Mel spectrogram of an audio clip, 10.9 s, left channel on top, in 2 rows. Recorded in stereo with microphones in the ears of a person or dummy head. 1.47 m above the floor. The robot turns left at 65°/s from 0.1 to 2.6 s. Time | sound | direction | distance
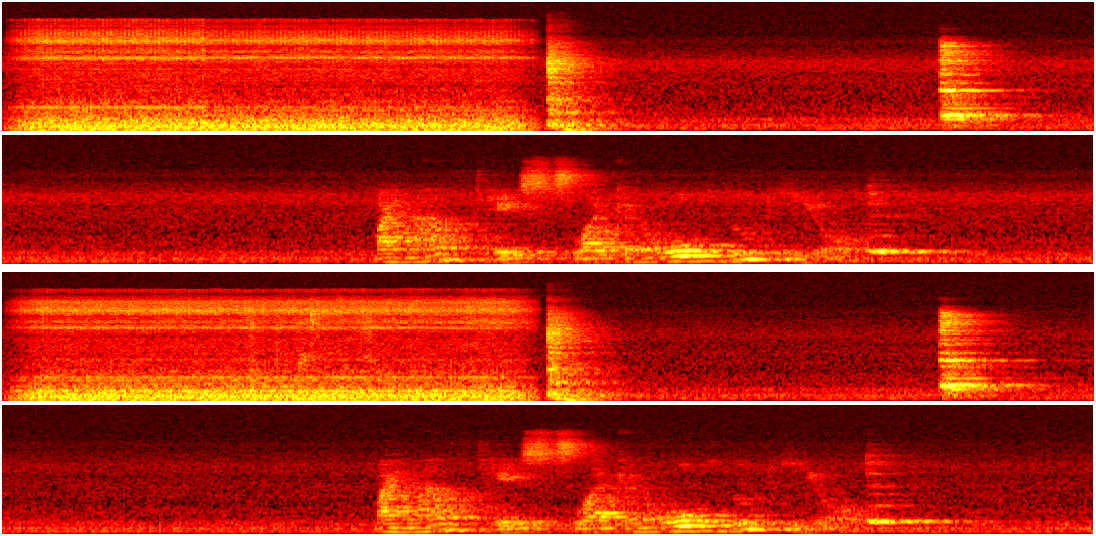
2.7 | a thud | 5° right (ahead or behind) | 1.2 m
4.7 | a cowbell | 15° right (ahead or behind) | 1.6 m
7.3 | a man speaking | 25° left (ahead or behind) | 0.8 m
9.8 | a cowbell | 55° right (ahead or behind) | 1.1 m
